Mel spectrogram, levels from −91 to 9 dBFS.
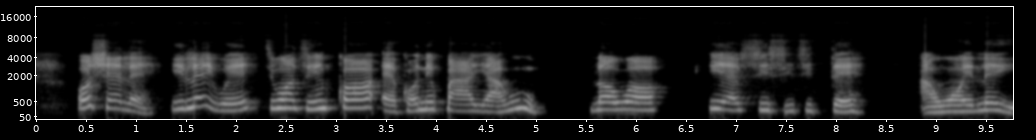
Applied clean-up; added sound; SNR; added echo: none; none; none; none.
